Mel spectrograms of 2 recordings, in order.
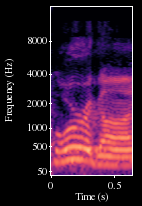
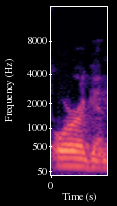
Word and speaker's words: Oregon: Everyone knows that the media mispronounces Oregon all the time, right? And how do they say it? Oregon.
